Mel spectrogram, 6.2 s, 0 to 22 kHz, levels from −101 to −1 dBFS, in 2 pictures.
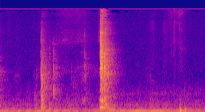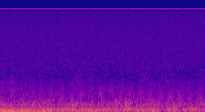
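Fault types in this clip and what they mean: Video or display buzz: interference from a screen or video cable leaking into the audio path, running under the sounds for the whole clip. It is heard as a rasping buzz at 59.94 Hz, the picture's field rate, with hash above it and a thin whine at 15.7 kHz from the line rate, sitting roughly 25 dB below the wanted sound. A spectrogram shows a steady harmonic comb from 59.94 Hz and a fine horizontal line at 15.7 kHz. The waveform carries a repeating spiky pattern.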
